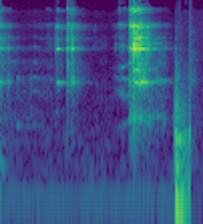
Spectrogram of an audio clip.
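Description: A straw clinking against a drinking glass, a few short ringing clinks during a sip, the largest about a second and a half in. A short low thump follows just before the end.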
